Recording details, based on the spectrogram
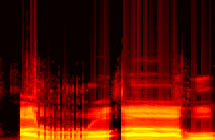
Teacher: Nun mati berjumpa dengan huruf ra. Kita masukkan tetapi tidak dengung.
